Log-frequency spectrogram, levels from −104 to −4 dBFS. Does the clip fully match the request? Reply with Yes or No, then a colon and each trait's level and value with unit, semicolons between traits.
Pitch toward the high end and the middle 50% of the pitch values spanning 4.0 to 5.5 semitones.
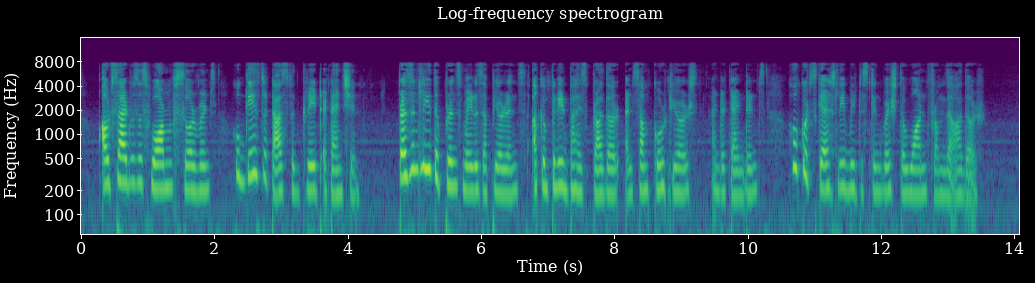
No: high, 205 Hz; average, 3.4 semitones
